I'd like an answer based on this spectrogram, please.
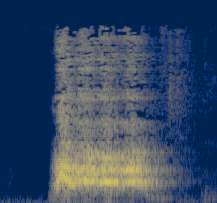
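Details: Airedale Terrier, one year and four months old, from Poland, gives a single loud, harsh bark lasting about one second, then stops in silence.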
